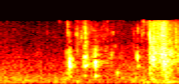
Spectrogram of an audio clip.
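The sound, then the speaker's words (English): A sip and swallow of water: a few quick wet gulping sounds, then a short breathy exhale after drinking, all quiet with no talking. “Oh, water is tasty.”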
